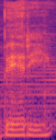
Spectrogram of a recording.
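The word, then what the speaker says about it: Bairī: And similarly, you'll see a horizontal line over an I on the word Bairi, which it's not something you're going to hear very much in the singing. You don't have to worry about it, but that's a long I.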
